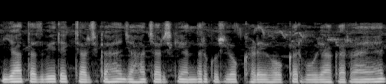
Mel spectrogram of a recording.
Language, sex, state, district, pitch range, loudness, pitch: Hindi, male, Uttar Pradesh, Lalitpur, 115-125 Hz, -19 LUFS, 115 Hz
